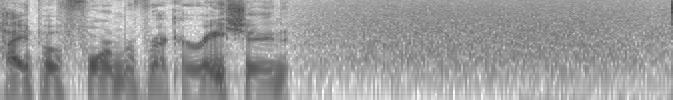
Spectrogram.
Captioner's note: water rushing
